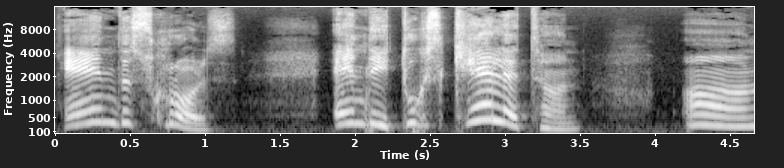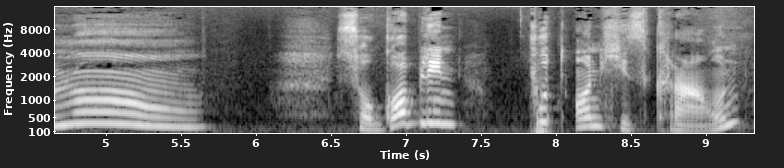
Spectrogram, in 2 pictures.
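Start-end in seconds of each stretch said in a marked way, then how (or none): 4.2-5.7 long, drawn-out high "oh no"; lightly acted dismay. Narrator reacts as skeleton is taken.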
